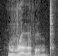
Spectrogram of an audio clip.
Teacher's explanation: w środku mieć mocne v i kończyć z bezdźwięcznym ty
